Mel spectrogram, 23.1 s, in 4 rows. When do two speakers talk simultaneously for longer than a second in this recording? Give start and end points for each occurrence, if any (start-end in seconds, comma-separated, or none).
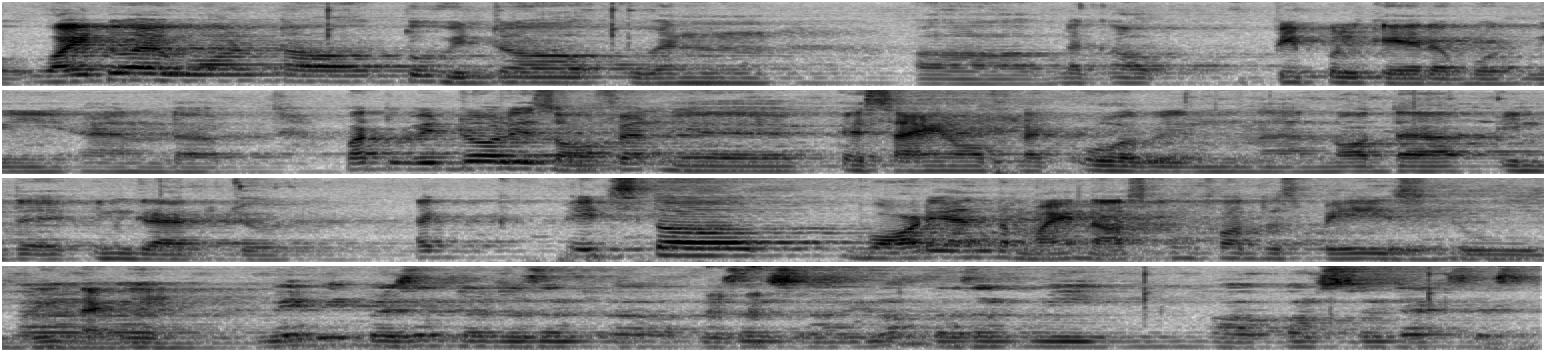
16.8-18.0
